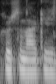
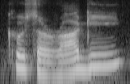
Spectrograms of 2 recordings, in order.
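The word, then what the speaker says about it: Kusanagi: i hate it when people can't pronounce motoko kusunaki's name correctly i hear motoko kusaragi and other such things and if they watch the show they'd hear it pronounced correctly i don't know why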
